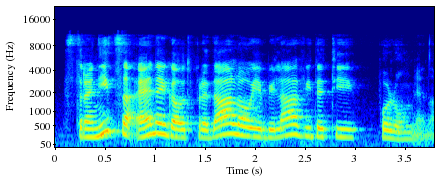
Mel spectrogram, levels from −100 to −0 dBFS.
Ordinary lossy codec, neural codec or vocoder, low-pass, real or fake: Opus, 32 kbps; none; 10.8 kHz; real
